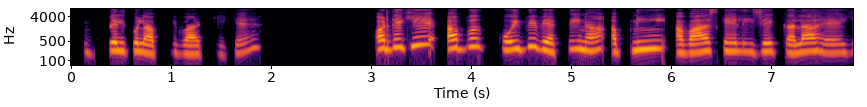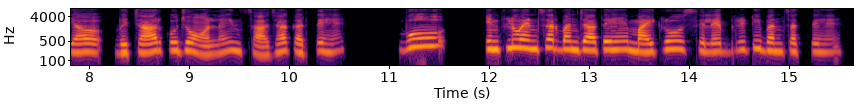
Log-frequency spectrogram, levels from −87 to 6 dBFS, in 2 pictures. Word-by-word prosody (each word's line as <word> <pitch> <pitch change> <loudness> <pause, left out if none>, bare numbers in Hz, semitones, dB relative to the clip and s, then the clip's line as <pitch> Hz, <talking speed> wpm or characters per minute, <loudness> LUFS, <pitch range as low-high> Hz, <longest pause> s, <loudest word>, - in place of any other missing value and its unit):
बिल्कुल 225 +3 0
आपकी 190 +2 -1
बात 175 -1 0
ठीक 170 -3 -24
है। 230 +10 -9 1.2
और 275 0 +7
देखिए 310 +6 +2 0.2
अब 280 +2 +6 0.3
कोई 255 +1 +3
भी 330 +1 +2
व्यक्ति 250 +1 0
ना 230 -2 +2 0.2
अपनी 255 +7 0
आवाज़ 200 +3 +3
कह 220 -1 0
लीजिए 215 0 -4
कला 205 +3 +2
है 195 0 -5
या 205 0 +1 0.3
विचार 195 +3 +2
को 235 +1 -4
जो 230 0 0
ऑनलाइन 200 +6 -4
साझा 185 +1 -1
करते 220 0 -5
हैं, 215 +3 -10 0.6
वो 325 +7 +1 0.4
इन्फ़्लुएन्सर 280 +1 +2
बन 255 -1 +1
जाते 245 0 +3
हैं, 255 0 -2
माइक्रो 230 +4 0
सेलिब्रिटी 230 +2 -6
बन 225 -3 -1
सकते 215 0 -7
हैं। 205 +1 -12
225 Hz, 140 wpm, -20 LUFS, 205-255 Hz, 1.2 s, और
